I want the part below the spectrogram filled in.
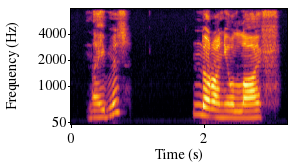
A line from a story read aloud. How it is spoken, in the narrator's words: grumbled the thoroughly over-the-show Lance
